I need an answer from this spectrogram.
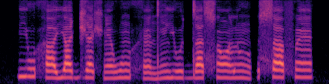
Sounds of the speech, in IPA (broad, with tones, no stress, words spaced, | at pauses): ju˦ ha˧ ja˦d͡ʒa˦˨ʃɛ̃˨˦ wũ˧ hɛ̃˨dĩ˨˦ju˧ da˦sɔ̃˦lũ˦˨ | sa˦fɛ̃˦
